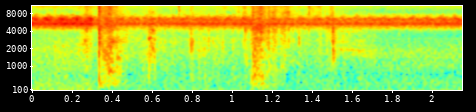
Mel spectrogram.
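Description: An Odenwolf machete chops through a plastic water bottle with a sharp crack about a third of a second in, followed by a second sharp knock about a second in. A steady high drone of insects runs underneath.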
